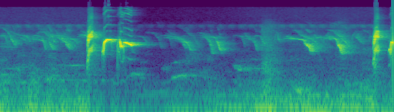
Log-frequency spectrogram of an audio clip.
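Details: Sooty-headed bulbul singing, used as a lure to get young birds to answer; bursts of bright chirped and whistled notes with a quick downslurred phrase, softer twittering between them, a low rumbling hum underneath, and a sharp chirp at the end.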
